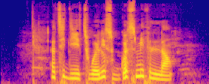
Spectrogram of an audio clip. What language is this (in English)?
Kabyle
